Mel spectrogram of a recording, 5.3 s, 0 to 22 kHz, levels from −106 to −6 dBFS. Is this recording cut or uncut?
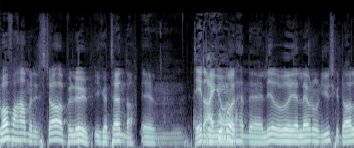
cut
